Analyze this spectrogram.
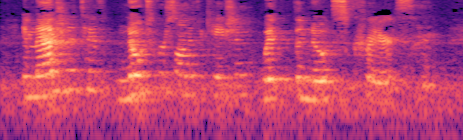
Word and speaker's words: Gnotes: note personification with the notes Critters silent G again like gnomes they they look gnarly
